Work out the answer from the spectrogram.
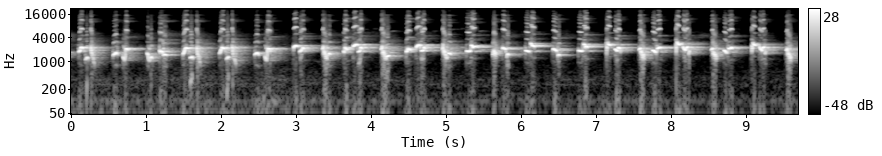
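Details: Sooty-headed bulbul in an extended rapid song used as a lure to start other birds singing: bright, clipped fluty notes in an unbroken chattering run, slightly rising in pitch toward the end.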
